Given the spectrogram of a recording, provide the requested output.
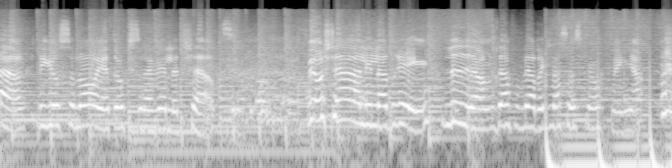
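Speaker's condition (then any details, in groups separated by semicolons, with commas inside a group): No condition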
